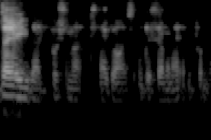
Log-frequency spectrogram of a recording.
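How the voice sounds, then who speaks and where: This man has an English accent. His pitch is very deep and low. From England. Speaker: munitions clearance specialist. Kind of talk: conference presentation and Q&A. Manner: fast.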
